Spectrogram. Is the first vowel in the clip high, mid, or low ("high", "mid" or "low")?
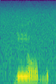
mid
